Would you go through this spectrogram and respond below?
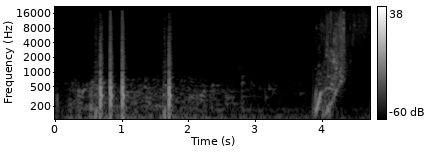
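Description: In the game Deponia, a small fish is dipped into liquid with a wet gurgling squish near the end, after a few sharp clicks earlier, faint and close with no talk.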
